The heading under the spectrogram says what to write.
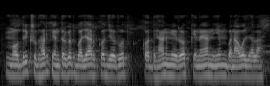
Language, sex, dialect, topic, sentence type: Bhojpuri, male, Western, banking, statement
